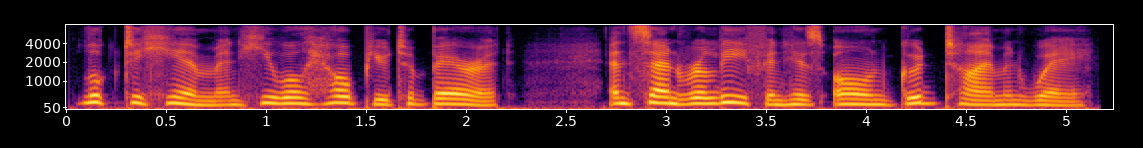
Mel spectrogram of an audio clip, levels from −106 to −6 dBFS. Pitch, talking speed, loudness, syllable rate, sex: 180 Hz, 240 wpm, -19 LUFS, 4.8 syllables/s, female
